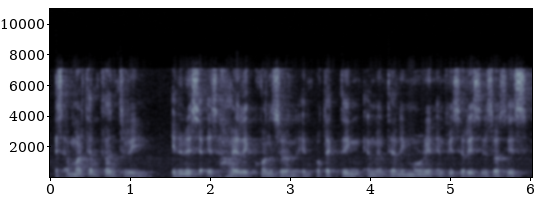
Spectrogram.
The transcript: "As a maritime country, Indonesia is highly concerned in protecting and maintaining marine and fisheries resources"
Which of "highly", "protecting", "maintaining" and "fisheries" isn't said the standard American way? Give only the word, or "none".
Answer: fisheries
